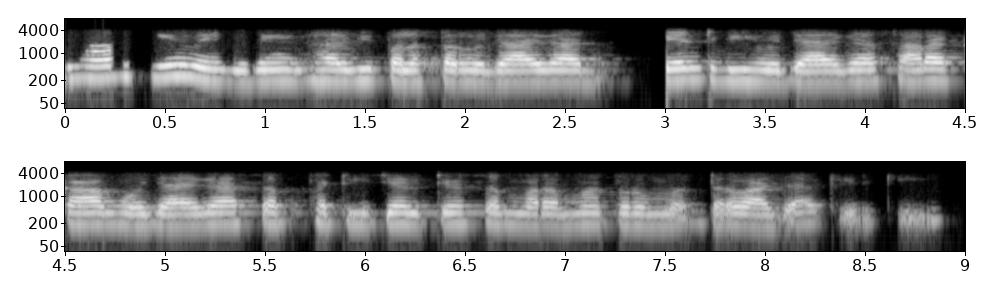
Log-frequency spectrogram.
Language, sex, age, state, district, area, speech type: Hindi, female, 30-45, Uttar Pradesh, Jaunpur, rural, conversation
